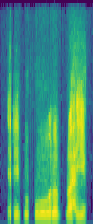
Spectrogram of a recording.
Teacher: Ada juga wafurur rahim. Ro-nya itu langsung melebur ke huruf ro.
